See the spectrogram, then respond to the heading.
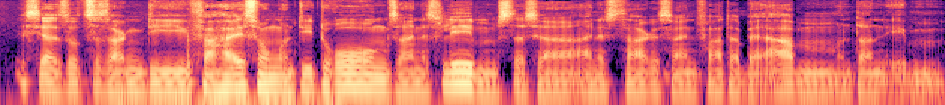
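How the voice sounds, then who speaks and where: A man at a very deep, low pitch and moderate pace, with noticeable background noise. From Westphalia, Germany. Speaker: voice actor. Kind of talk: interview. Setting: remote call.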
